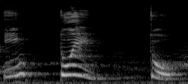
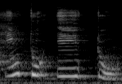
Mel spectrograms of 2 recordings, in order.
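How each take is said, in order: First: "intuito" slowly as in-TUI-to, "ui" in one syllable; correct intuito. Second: "intuito" as in-tu-Í-to, with "u" and "i" split; mispronounced intuito. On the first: Teacher shows class the correct form, in-TUI-to. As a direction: stress TUI in a drawn-out "intuito". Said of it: "Olha como eu pronuncio essa palavra". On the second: Teacher shows what we don't say, in-tu-Í-to. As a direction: stress a separate "í" in "intuito". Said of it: "A gente não fala intuito". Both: Shown as a demonstration.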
